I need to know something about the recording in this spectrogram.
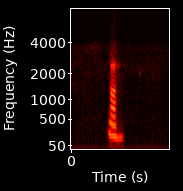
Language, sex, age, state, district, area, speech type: Santali, male, 18-30, Jharkhand, East Singhbhum, rural, conversation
